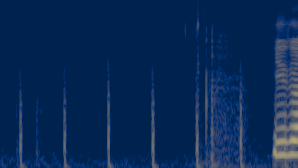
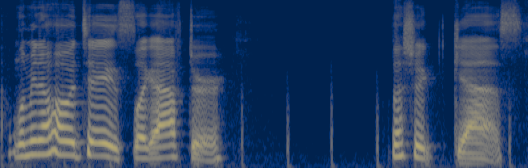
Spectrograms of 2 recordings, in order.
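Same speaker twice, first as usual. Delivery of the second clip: ordinary talk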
